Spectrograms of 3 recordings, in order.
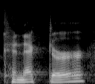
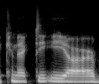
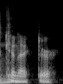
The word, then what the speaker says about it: ConnectDER: Yeah, it's a play on the word, right? A lot of people say connecter, but yeah, company's connector.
